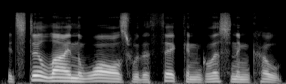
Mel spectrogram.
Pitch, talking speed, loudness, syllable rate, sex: 135 Hz, 230 wpm, -17 LUFS, 5.2 syllables/s, male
